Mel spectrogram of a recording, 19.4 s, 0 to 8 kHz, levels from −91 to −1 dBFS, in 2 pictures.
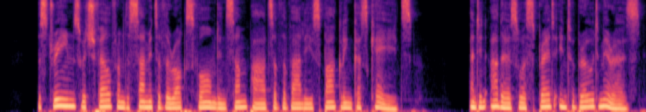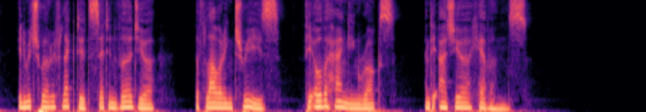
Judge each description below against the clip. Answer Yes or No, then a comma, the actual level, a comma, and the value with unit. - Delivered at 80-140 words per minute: Yes, slow, 135 wpm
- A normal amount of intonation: Yes, average, 3.4 semitones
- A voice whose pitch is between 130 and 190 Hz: Yes, low, 135 Hz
